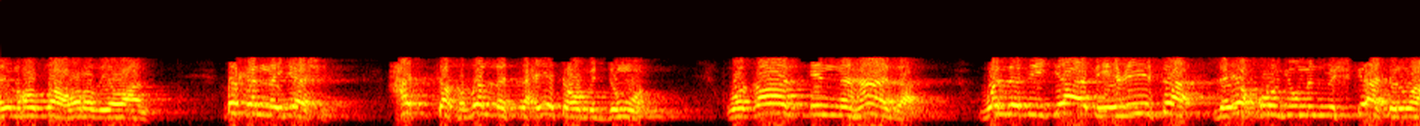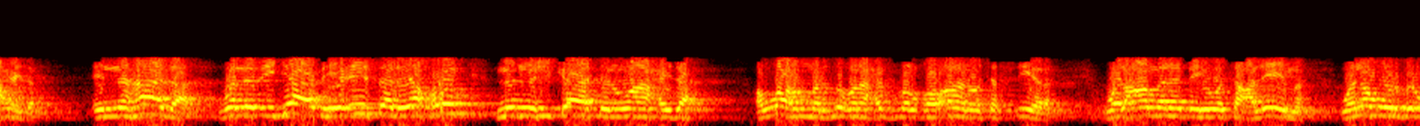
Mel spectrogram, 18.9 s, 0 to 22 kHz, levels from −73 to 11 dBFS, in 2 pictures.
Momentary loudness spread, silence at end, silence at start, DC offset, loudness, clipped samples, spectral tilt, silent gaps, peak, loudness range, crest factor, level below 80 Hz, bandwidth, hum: 7 LU; 0 s; 0 s; under 0.1%; -13 LUFS; under 0.1%; -8 dB/octave; none; -2 dBFS; 2 LU; 10 dB; -48 dBFS; 4.1 kHz; none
